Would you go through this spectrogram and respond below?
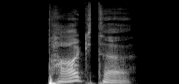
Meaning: inflection of parken: 1. first/third-person singular preterite 2. first/third-person singular subjunctive II
- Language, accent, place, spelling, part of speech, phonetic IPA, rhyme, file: German, Germany, Berlin, parkte, verb, [ˈpaʁktə], -aʁktə, De-parkte.ogg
